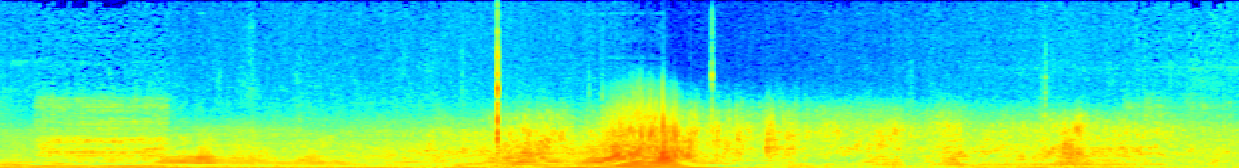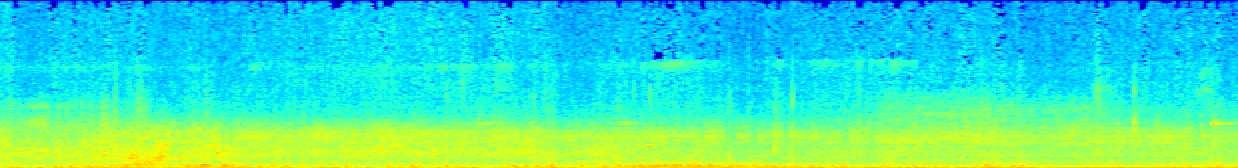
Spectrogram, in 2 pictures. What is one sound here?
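A propeller plane's engine drones overhead, rising and falling in pitch as it swoops.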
